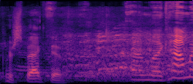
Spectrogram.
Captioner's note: audience laughing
